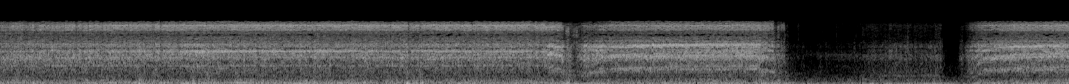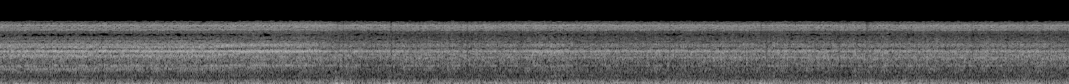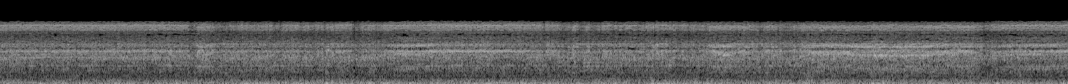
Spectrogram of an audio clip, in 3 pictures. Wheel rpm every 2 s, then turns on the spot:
230, 230, 230, 180, 60, 150, 220, 240, 230, 230, 230, 240, 230, 230, 230, 220.
8-10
